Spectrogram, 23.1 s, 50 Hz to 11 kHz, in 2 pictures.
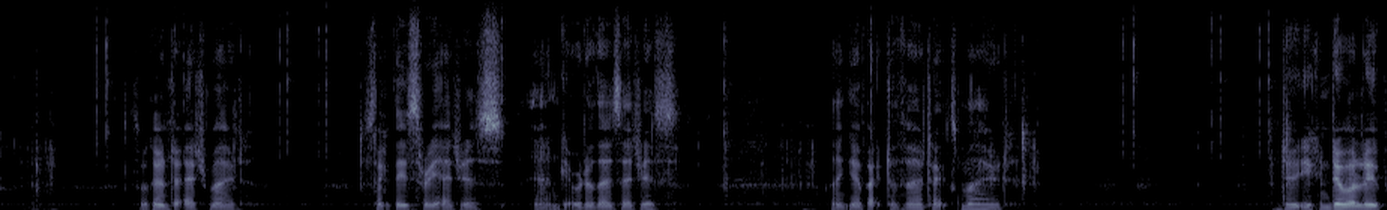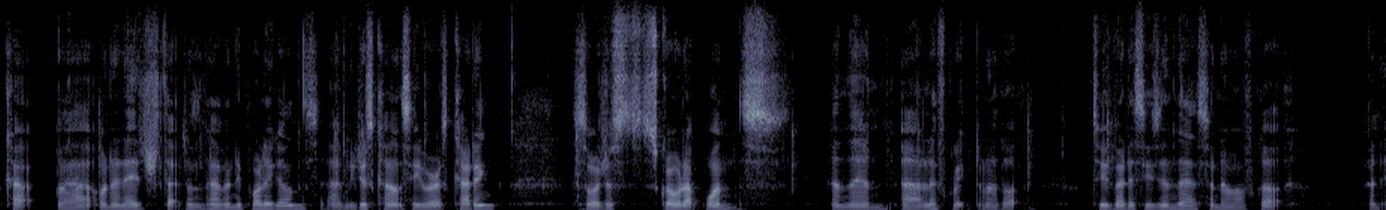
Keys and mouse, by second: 0.2 ctrl+Tab, 3.3 x, 5.0 middle click, 6.6 ctrl+Tab, 7.7 a, 8.1 a, 8.4 ctrl+r, 9.5-11.2 drag, 10.9 f, 12.9 f, 13.2 a, 14.8 b, 16.3 g, 17.2 f, 17.4-18.9 drag, 17.6 a.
